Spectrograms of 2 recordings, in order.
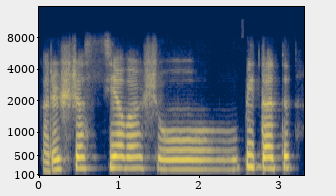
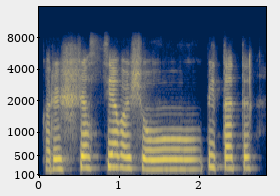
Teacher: ಶೋ ಎಳಿಬೇಕು, ಯಾಕಂದ್ರೆ ಅಲ್ಲಿ ಅಲೋಪ ಆಗಿದೆ, ಅವಗ್ರಹ ಬಂದಿದೆ.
